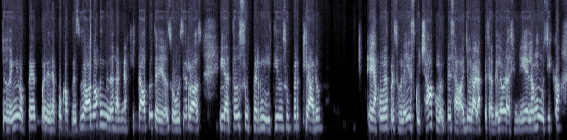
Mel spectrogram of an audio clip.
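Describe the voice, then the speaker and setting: A woman giving a personal faith testimony, telling it as a lively story and acting out what she and others said. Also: medium pitch, no echo. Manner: animated storytelling, acts out her own past words. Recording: dry, dull lo-fi sound.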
